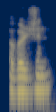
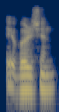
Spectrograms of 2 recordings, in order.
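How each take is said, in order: First: "अवर्जन" opening on a short uh; "अवर्जन", first syllable as uh; alternative pronunciation. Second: "एवर्जन" opening on an ay vowel; "एवर्जन", first syllable as ay; alternative pronunciation. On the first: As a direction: say "अवर्जन" with a neutral first vowel, uh-VUR-zhun. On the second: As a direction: say "एवर्जन" with a clear ay at the start. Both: Shown as a demonstration. Teacher gives two pronunciations of aversion.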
